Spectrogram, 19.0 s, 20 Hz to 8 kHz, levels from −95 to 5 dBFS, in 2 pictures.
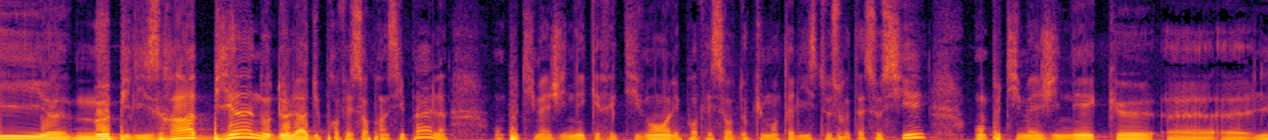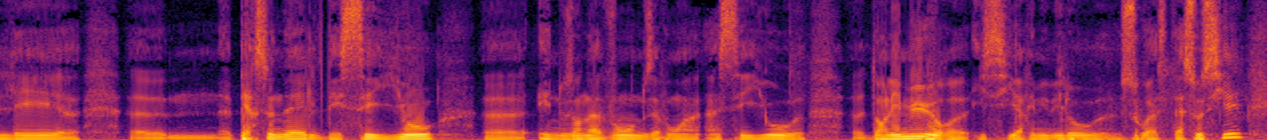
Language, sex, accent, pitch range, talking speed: French, male, French, 95-115 Hz, 140 wpm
